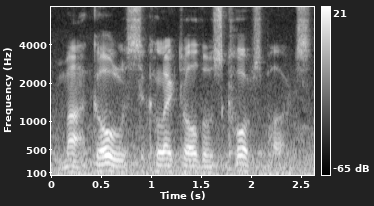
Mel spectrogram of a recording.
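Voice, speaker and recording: A man's voice: on the low side, measured pace, lightly acted. A man playing a grave, calculating president in an anime fan dub, a villain speaking in a formal, persuasive manner, bargaining for his life. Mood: solemn, persuasive. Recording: background noise behind voice.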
